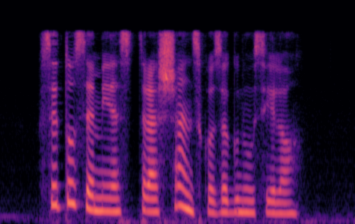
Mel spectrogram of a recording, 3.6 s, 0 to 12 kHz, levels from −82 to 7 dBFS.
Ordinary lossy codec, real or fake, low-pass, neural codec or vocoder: none; fake; 7.2 kHz; codec, 16 kHz, 0.8 kbps, ZipCodec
